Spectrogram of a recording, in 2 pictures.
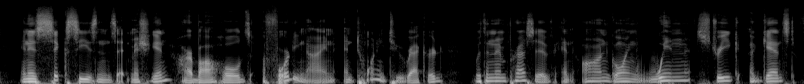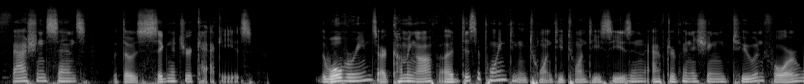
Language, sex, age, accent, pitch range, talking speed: English, male, 20-39, American, 110-140 Hz, 140 wpm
